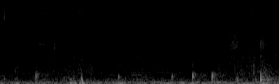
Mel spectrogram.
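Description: Chalk or marker strokes on a board during a French mathematics lecture on sequences and series of functions, a run of short scratchy taps and strokes at an uneven rhythm, fairly close over a low room hum, with no talking.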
